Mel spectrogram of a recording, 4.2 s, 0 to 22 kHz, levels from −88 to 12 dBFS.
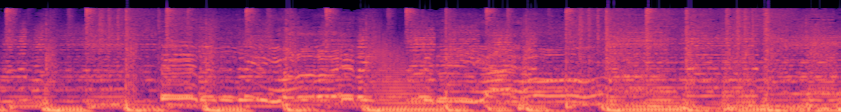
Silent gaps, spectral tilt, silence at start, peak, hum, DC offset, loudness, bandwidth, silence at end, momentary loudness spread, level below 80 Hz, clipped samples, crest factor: none; -4.5 dB/octave; 0 s; 0 dBFS; none; under 0.1%; -10 LUFS; 16.5 kHz; 0 s; 3 LU; -16 dBFS; under 0.1%; 10 dB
